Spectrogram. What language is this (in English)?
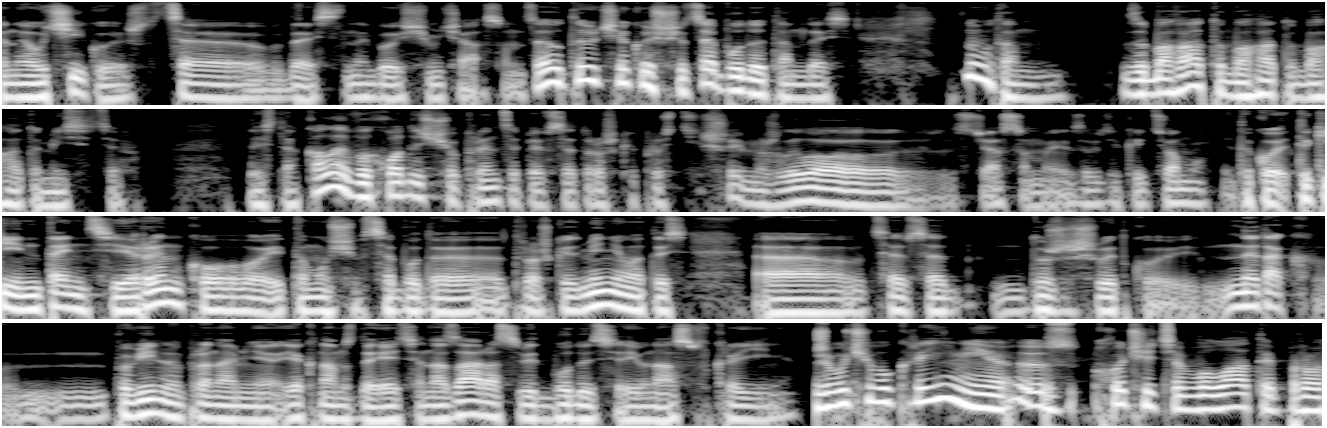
Ukrainian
